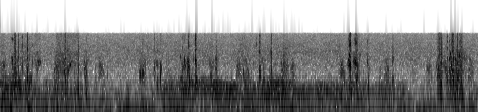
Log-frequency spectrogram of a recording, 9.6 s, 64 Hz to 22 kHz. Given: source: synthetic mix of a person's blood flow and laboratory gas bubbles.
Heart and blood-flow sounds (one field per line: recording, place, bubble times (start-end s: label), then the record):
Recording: Doppler ultrasound of blood flow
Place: subclavian vein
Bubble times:
0.00-0.12 s: bubbles
0.18-0.82 s: bubbles
1.06-1.62 s: bubbles
1.65-1.78 s: bubbles
2.78-2.95 s: bubbles
3.06-3.26 s: bubbles
3.32-3.47 s: bubbles
3.58-4.00 s: bubbles
4.17-4.39 s: bubbles
4.82-5.50 s: bubbles
5.60-5.79 s: bubbles
6.93-7.23 s: bubbles
7.33-7.41 s: bubbles
7.57-7.79 s: bubbles
7.82-7.90 s: bubbles
8.71-9.35 s: bubbles
9.56-9.58 s: bubbles
From the record:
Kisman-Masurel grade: 332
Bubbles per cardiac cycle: rolling drumbeat, 9 or more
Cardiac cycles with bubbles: 50 to 99%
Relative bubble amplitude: moderate (0.250 to 0.450)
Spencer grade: 3 (all of the cardiac periods contain showers or single bubble signals, but not dominating or overriding the cardiac motion signals)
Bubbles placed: anywhere in the cardiac cycle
